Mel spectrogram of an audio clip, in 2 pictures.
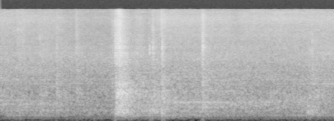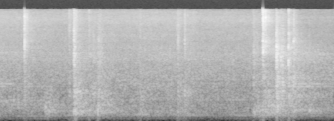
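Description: Thin sheet metal for a solar water heater's outer tank rattling and clanking as it is handled and pressed into place on the locking machine's bed. There are sharp clatters about two seconds in, a few smaller ones in the middle, and a louder cluster near the end, over a steady workshop hum.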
